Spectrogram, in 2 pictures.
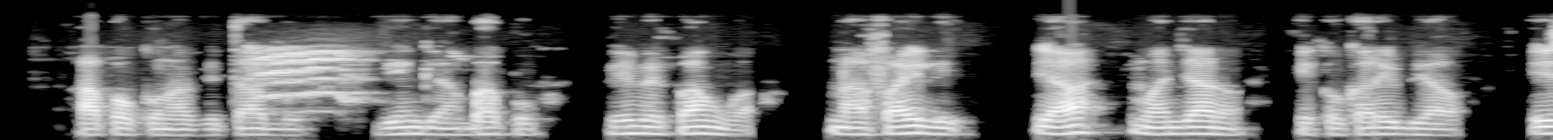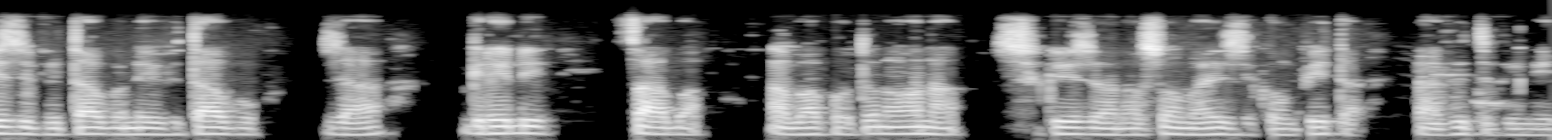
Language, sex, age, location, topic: Swahili, male, 25-35, Wajir, education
